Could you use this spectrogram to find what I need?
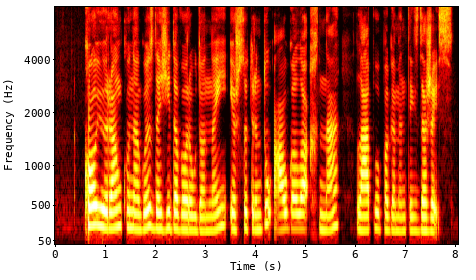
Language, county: Lithuanian, Kaunas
